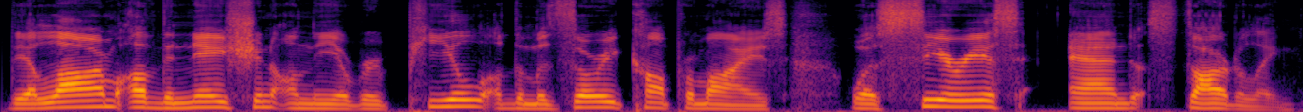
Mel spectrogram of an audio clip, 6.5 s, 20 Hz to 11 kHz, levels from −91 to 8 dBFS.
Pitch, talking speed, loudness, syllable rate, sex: 145 Hz, 145 wpm, -19 LUFS, 4.5 syllables/s, male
